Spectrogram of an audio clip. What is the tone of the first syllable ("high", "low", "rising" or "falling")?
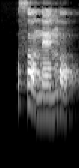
falling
